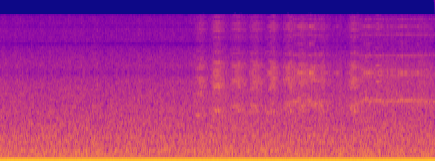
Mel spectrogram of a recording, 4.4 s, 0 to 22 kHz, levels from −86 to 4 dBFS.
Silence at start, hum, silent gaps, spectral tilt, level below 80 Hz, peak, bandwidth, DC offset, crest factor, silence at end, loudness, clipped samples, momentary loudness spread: 0 s; none; none; -3.5 dB/octave; -36 dBFS; -6 dBFS; 15.5 kHz; 20%; 16 dB; 0 s; -25 LUFS; under 0.1%; 4 LU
